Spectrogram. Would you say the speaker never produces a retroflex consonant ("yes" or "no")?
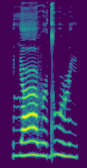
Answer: no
